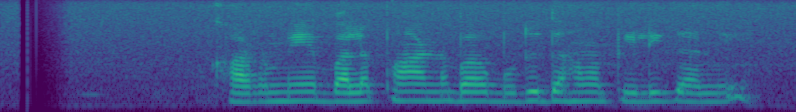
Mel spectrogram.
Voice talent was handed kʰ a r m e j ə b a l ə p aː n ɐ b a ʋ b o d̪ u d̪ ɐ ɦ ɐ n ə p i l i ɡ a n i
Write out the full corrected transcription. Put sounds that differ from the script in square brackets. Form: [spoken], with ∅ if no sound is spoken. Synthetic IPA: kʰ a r m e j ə b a l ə p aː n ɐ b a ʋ b [u] d̪ u d̪ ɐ ɦ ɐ [m] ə p i l i ɡ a n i

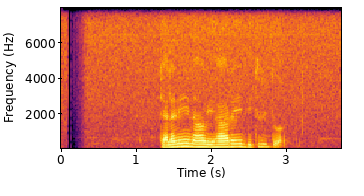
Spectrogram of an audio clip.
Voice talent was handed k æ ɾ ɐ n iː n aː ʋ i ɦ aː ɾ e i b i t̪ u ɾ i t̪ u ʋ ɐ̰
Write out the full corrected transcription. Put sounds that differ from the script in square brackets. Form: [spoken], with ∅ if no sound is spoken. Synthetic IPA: k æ [l] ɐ n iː n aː ʋ i ɦ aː ɾ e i b i t̪ u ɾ i t̪ u ʋ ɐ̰

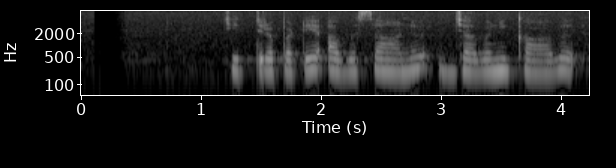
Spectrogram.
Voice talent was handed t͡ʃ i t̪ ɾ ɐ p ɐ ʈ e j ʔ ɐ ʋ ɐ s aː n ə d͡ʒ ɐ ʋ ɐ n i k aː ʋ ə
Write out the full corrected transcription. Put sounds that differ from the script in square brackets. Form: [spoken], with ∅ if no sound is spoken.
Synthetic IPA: t͡ʃ i t̪ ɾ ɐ p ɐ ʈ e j ʔ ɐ ʋ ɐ s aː n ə d͡ʒ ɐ ʋ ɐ n i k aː ʋ ə

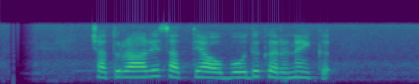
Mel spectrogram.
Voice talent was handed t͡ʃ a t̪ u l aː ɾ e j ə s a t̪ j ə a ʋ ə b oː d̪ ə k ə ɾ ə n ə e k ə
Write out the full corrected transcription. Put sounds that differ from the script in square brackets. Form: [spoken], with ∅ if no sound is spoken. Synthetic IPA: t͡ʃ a t̪ u [ɾ] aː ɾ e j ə s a t̪ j ə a ʋ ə b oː d̪ ə k ə ɾ ə n ə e k ə

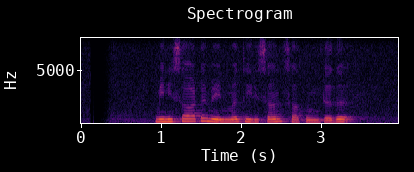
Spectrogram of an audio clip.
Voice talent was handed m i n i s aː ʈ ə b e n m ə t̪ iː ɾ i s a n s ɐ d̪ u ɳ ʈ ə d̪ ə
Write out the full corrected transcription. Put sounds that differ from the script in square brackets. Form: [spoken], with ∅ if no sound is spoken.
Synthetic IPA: m i n i s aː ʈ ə [m] e n m ə t̪ [i] ɾ i s a n s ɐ [t̪] u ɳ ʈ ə d̪ ə

